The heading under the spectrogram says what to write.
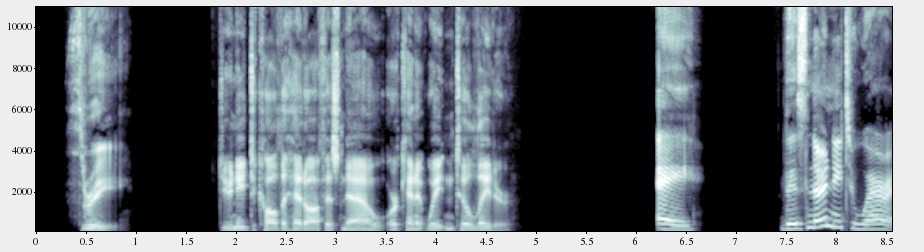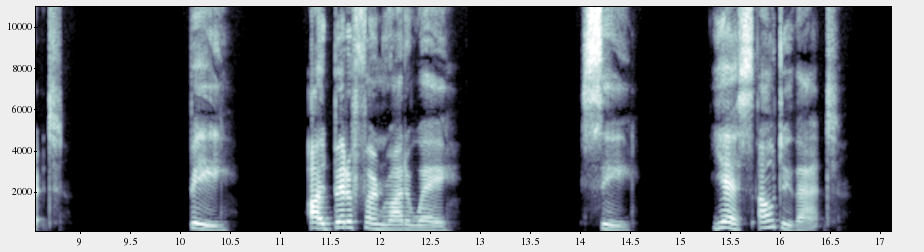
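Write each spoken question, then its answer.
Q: Do you need to call the head office now, or can it wait until later?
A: B: I'd better phone right away.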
